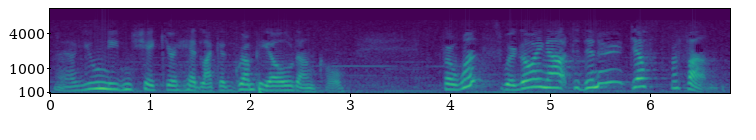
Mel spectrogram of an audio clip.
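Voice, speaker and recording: An actress playing a gracious, spirited mother and gently teasing sister in a 1940s radio drama. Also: medium pitch, very animated, a little slow, breathy edge. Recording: dull old radio recording.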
